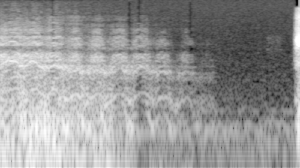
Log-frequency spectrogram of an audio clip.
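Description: The tail of a voice fading away over about a second, then dead silence until speech cuts back in abruptly.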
